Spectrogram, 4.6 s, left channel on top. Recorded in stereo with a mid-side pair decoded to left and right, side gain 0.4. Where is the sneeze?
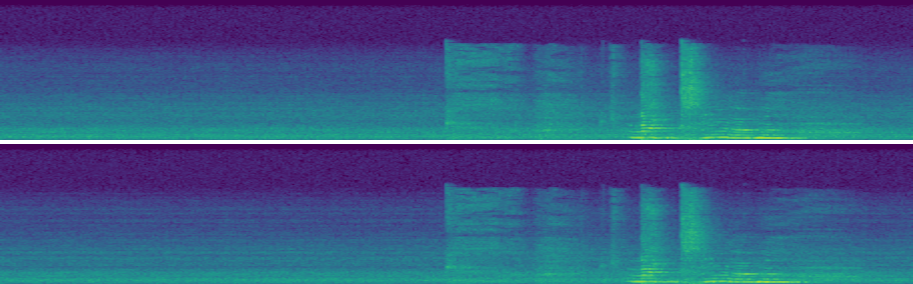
40° left, 2 m.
